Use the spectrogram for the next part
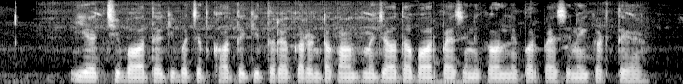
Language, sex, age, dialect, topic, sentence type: Hindi, male, 18-24, Marwari Dhudhari, banking, statement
